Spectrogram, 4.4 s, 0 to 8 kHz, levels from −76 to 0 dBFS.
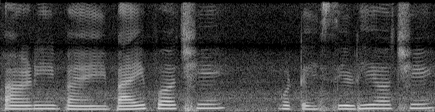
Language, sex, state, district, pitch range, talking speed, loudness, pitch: Odia, female, Odisha, Malkangiri, 235-265 Hz, 95 wpm, -18 LUFS, 245 Hz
